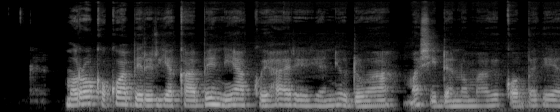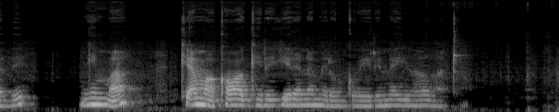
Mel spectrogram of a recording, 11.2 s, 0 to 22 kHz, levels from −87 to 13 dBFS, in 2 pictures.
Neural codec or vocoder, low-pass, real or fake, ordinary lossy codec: none; none; real; none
